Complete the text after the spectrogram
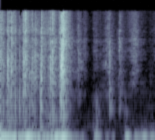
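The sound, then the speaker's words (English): A deck of playing cards is shuffled in a quick burst of crisp, rapid riffling that ends abruptly, followed by a few softer, muffled handling sounds. “So I'm going to shuffle”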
